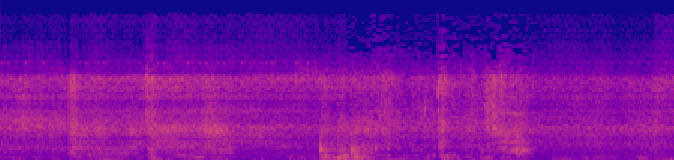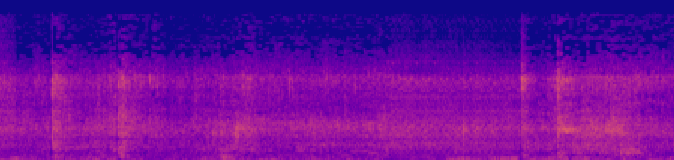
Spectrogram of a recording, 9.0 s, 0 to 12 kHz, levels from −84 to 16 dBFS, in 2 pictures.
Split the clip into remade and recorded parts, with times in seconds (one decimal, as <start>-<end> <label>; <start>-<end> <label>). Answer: 0.0-2.3 remade; 2.3-3.6 recorded; 3.6-4.6 remade; 4.6-7.1 recorded; 7.1-8.0 remade; 8.0-9.0 recorded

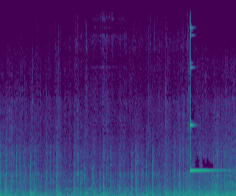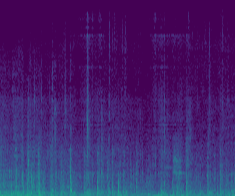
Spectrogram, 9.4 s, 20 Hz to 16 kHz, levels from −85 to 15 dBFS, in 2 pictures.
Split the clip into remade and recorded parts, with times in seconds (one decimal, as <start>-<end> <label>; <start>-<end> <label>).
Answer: 0.0-1.8 recorded; 1.8-2.5 remade; 2.5-6.2 recorded; 6.2-6.8 remade; 6.8-7.7 recorded; 7.7-8.5 remade; 8.5-9.4 recorded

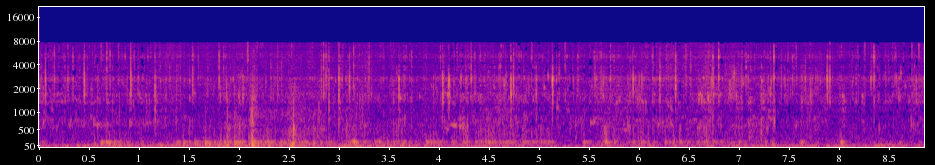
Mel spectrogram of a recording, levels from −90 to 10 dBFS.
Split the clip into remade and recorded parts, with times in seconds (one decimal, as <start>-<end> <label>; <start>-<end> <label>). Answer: 0.0-1.1 recorded; 1.1-3.4 remade; 3.4-6.0 recorded; 6.0-7.0 remade; 7.0-8.9 recorded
